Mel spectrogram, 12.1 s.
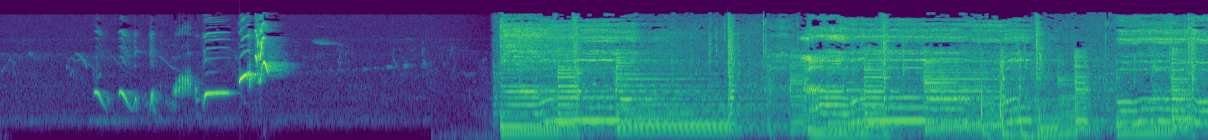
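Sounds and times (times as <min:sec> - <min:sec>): bird chirping: 0:00.0 - 0:05.0
plucked guitar music: 0:05.0 - 0:12.0.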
